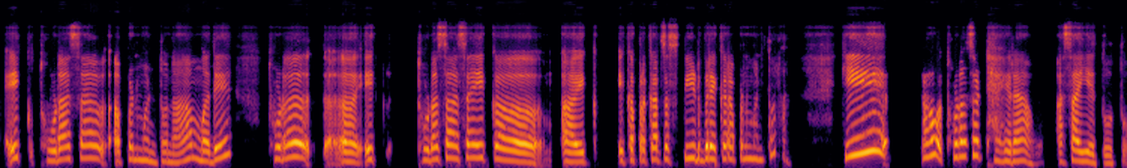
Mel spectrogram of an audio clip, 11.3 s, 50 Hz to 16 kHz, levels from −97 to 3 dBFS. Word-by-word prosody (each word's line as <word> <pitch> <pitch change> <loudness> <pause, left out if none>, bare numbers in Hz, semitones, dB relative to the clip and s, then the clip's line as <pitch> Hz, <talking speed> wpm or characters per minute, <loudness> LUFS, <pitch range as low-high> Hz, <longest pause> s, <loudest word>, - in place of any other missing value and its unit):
एक 285 - -6
थोडासा, 260 +5 -2 0.2
आपण 255 -2 -2
म्हणतो 205 -5 -7
ना, 200 +7 -5
मध्ये 250 +4 0 0.4
थोडं 280 +3 +5 0.2
अ, 210 -11 +2
एक 240 - -2 0.3
थोडासा 255 +4 0
असा 285 +2 -1
ए, 280 - +4
एक 275 -1 -4 0.6
अ, 200 -2 +3 0.4
एका 215 +2 -1
प्रकारचा 245 +2 -1
स्पीड 270 0 -3
ब्रेकर 265 0 +3
आपण 260 +1 -5
म्हणतो 255 +5 -9
ना, - - -19 0.6
की 320 +4 +5 0.7
हो 320 +1 +5
थोडासा 310 +3 +2
ठहराव 215 -2 -2 0.3
असा 220 +3 +1
येतो 180 -5 -3
तो. - - -15
255 Hz, 150 wpm, -22 LUFS, 220-275 Hz, 0.7 s, थोडं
